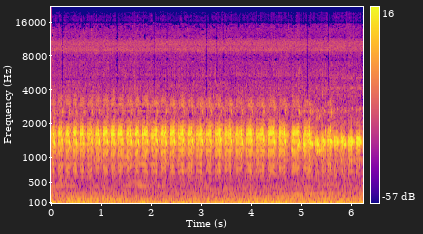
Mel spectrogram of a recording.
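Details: At night by a pond, male frogs call out for mates in a continuous rhythmic chorus of quick pulsed notes, throbbing in regular waves against faint low rumble.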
